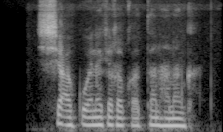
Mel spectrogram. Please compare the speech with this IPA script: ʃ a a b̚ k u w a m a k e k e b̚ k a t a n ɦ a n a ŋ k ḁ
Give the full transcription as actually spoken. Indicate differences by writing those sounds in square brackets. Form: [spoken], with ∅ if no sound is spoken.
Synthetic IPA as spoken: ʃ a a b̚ k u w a [n] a k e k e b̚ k a t a n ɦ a n a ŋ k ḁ

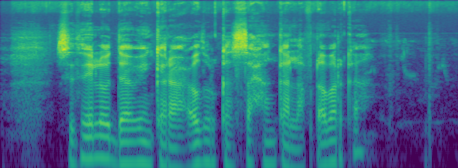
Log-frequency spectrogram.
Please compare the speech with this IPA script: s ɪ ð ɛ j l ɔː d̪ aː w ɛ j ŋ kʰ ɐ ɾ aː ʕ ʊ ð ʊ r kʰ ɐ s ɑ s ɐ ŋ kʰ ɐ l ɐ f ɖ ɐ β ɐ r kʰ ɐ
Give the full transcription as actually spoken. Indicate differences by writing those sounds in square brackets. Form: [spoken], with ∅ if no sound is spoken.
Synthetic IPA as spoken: s ɪ ð ɛ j l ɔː d̪ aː w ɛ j ŋ kʰ ɐ ɾ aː ʕ ʊ ð ʊ r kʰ ɐ s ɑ [ħ] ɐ ŋ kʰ ɐ l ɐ f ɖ ɐ β ɐ r kʰ ɐ

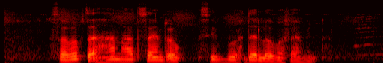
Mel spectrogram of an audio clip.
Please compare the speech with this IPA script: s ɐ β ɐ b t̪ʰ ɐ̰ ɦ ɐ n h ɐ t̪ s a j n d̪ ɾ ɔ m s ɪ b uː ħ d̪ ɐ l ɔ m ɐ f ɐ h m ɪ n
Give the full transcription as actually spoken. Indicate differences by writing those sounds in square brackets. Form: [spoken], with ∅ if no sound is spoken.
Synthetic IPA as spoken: s ɐ β ɐ b t̪ʰ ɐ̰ ɦ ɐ n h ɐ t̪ s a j n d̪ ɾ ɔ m s ɪ b uː ħ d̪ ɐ l [ɔː] m ɐ f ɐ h m ɪ n

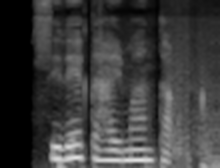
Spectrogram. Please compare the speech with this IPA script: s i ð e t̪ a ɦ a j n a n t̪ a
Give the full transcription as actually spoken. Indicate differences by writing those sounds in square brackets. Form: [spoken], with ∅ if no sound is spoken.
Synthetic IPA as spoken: s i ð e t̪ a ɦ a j [m] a n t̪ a

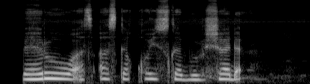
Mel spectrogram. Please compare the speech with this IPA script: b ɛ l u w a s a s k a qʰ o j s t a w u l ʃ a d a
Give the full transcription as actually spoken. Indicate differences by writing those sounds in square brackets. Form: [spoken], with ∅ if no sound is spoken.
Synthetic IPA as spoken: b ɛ [ɾ] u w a s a s k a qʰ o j s [k] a [b] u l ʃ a d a

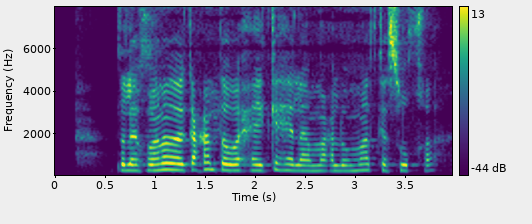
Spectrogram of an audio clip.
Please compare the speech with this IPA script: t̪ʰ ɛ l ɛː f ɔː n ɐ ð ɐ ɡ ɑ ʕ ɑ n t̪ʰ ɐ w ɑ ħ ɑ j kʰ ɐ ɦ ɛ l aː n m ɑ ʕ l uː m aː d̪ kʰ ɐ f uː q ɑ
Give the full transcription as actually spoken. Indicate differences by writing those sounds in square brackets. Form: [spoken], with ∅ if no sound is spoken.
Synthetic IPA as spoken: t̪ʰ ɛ l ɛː f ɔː n ɐ ð ɐ ɡ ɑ ʕ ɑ n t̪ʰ ɐ w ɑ ħ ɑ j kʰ ɐ ɦ ɛ l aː n m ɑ ʕ l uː m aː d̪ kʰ ɐ [s] uː q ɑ

